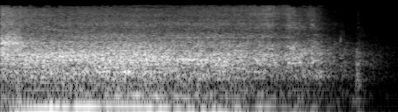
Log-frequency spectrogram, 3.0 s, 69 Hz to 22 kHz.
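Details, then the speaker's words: 1964 Pontiac 389 V8, freshly rebuilt, first start: revs hold briefly after throttle, then sag and fade as the engine stalls, starved of fuel because the electric fuel pump wasn't turned on. "i don't know what that is oh i do know what it is you didn't turn the fuel pump on you big dummy"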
